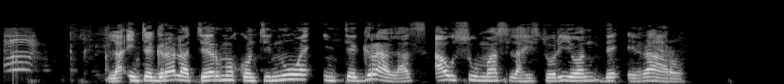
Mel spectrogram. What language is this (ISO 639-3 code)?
epo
